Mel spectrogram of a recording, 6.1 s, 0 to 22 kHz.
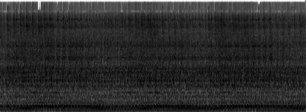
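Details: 1940s Allis Chalmers D5/HD5 crawler, two-stroke Detroit 271 diesel after long storage, normal idle: steady even low idle, no misses, knocks or hunting; sounds good but smokes, owner suspects injector, plans replacing it.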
